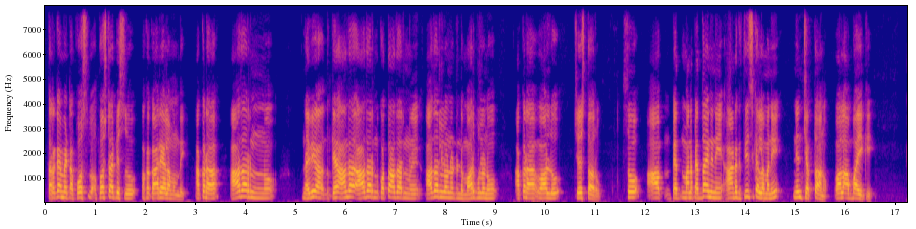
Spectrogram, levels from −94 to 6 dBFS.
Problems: none marked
